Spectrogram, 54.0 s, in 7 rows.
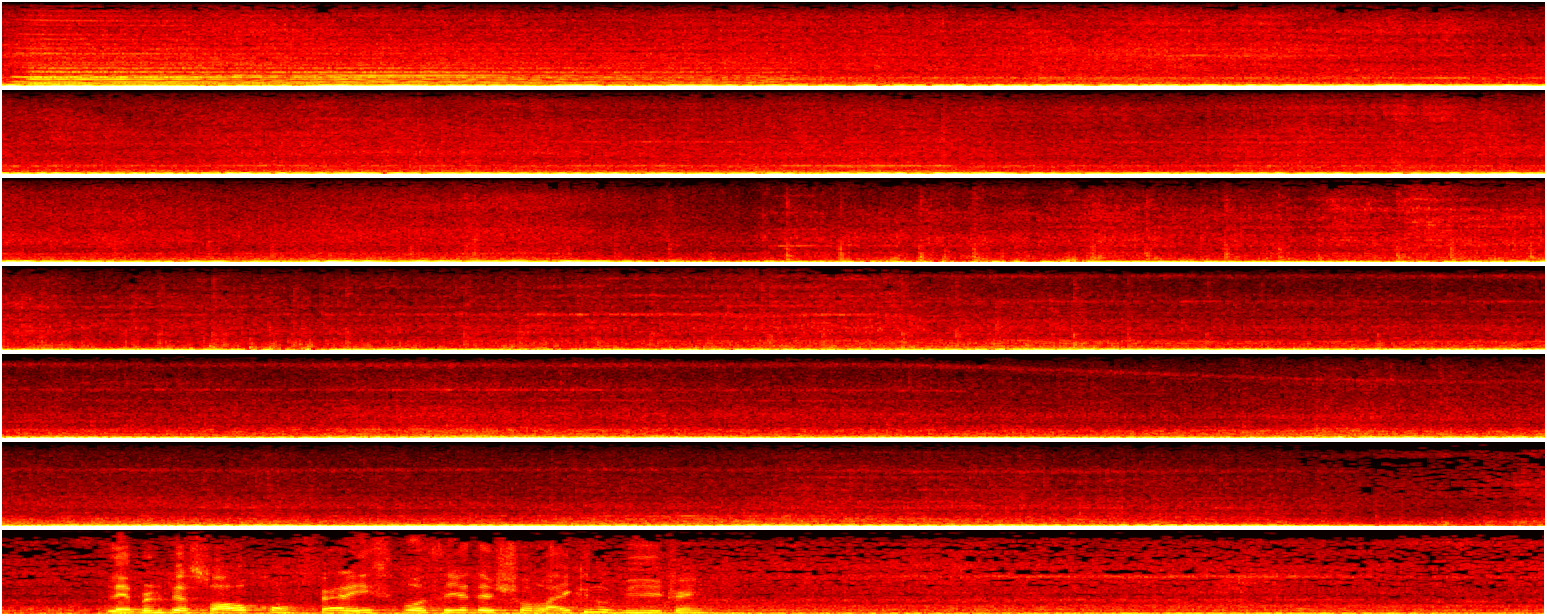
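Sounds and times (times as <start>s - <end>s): freight wagon wheels clattering on rail: 0.0s - 33.3s
diesel locomotive engine rumble: 0.0s - 54.0s.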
